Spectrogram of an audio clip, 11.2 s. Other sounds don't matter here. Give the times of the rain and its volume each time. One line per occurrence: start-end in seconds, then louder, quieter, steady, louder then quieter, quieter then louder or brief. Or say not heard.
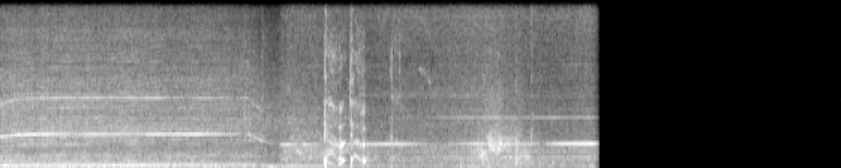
not heard.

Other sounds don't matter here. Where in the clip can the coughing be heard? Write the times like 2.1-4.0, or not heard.
3.4-5.3.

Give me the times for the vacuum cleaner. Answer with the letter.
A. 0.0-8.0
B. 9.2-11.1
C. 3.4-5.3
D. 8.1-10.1
A.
